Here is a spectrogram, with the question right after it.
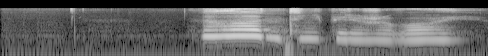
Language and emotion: Russian, sad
